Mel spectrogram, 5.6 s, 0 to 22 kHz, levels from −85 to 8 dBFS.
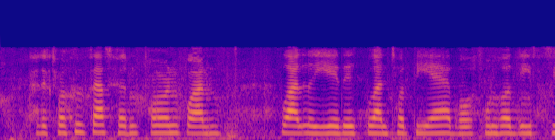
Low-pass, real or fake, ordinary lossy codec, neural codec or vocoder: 5.4 kHz; fake; none; codec, 16 kHz, 1 kbps, X-Codec, HuBERT features, trained on LibriSpeech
